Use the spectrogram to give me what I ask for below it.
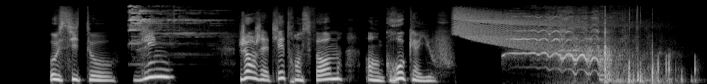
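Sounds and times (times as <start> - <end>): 
speech: 0.5 - 4.8, 6.0 - 6.4
horse whinnying: 5.0 - 6.4.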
